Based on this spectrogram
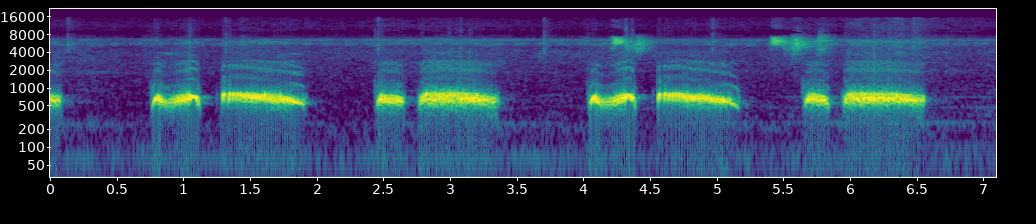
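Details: Spotted dove decoy from Lombok, Indonesia, singing the 'selang nguku gagap' style used for luring wild doves. Four phrases, each a clipped stammered coo leading into a long mellow coo, delivered in steady succession.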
